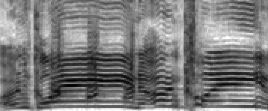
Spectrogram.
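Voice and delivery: high, loud leper's cry, drawn out; yelled warning. Acted. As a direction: cry it out like an outcast warning everyone. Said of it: "They have to yell".

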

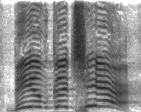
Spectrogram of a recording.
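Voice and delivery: high, drawn-out full-voiced yell; shouting Jesus. Jesus calls to the boat over the wind, shouting. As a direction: holler it over a blowing wind. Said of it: "I'd yell back".

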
